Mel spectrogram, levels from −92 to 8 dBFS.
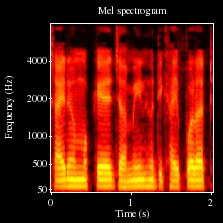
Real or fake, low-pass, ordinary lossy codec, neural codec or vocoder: fake; none; none; codec, 16 kHz, 2 kbps, X-Codec, WavLM features, trained on Multilingual LibriSpeech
